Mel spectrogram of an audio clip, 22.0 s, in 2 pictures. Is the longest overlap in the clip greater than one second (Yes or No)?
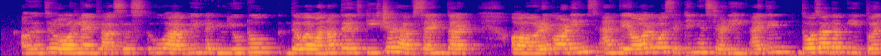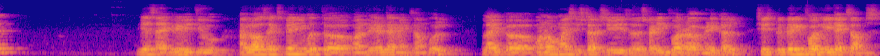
No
